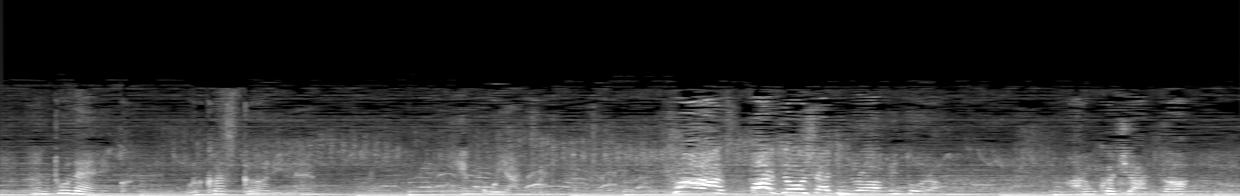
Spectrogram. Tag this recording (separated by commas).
kid speaking, Speech, Music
